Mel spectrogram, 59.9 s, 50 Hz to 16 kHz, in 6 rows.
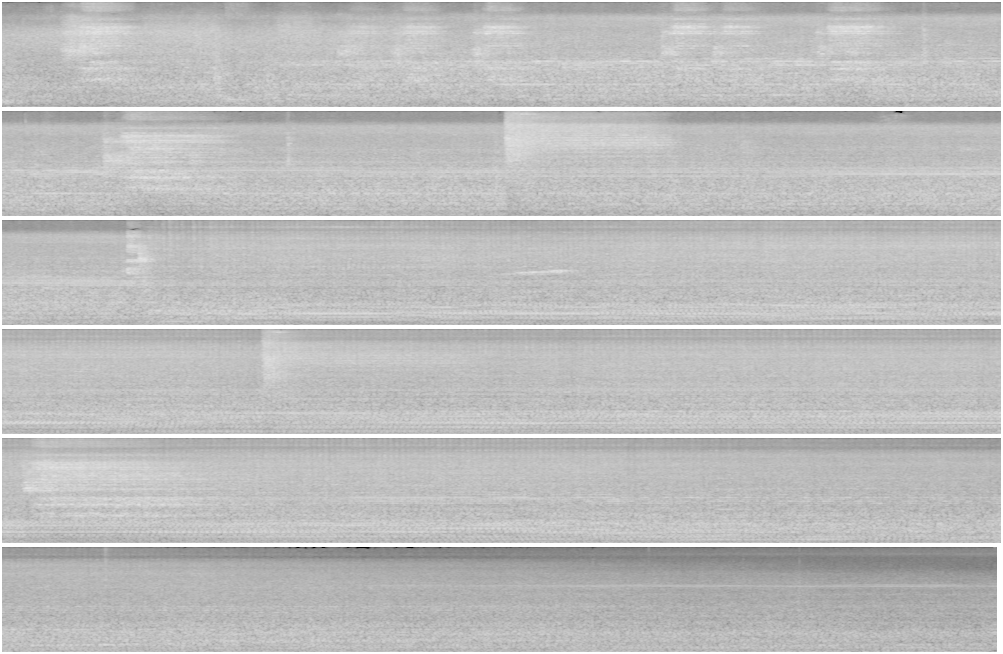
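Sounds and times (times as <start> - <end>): train equipment humming: 0.0 - 59.9.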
